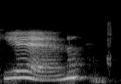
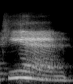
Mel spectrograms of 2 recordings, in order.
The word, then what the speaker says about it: quién: ¿De quién? Right? We need to sound out the QU together and the IEN. ¿Quién temeré? The accent is on the E.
